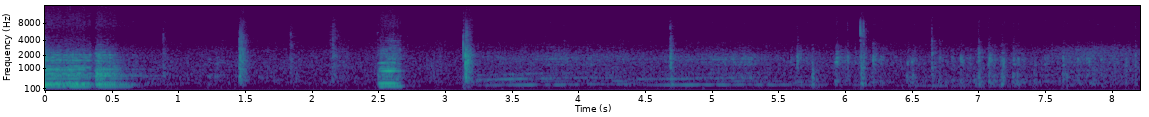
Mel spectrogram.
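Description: A cartoon's sung soundtrack cuts off in the first half second, leaving a quiet room with scattered small clicks and ticks and a brief blip a couple of seconds in.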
